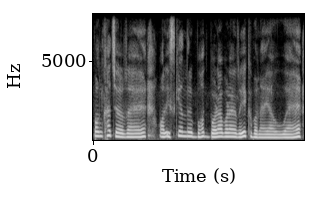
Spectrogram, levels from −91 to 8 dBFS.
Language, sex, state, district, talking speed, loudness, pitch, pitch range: Hindi, male, Jharkhand, Garhwa, 200 wpm, -13 LUFS, 235 Hz, 215-250 Hz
